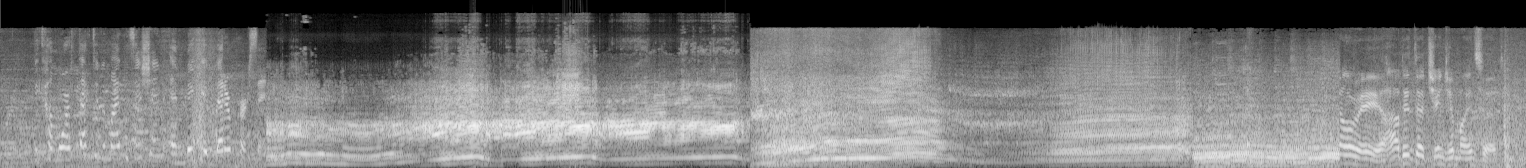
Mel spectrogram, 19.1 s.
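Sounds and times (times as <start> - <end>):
car engine accelerating hard: 3.3 - 11.8
car engine revving: 3.3 - 17.2.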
